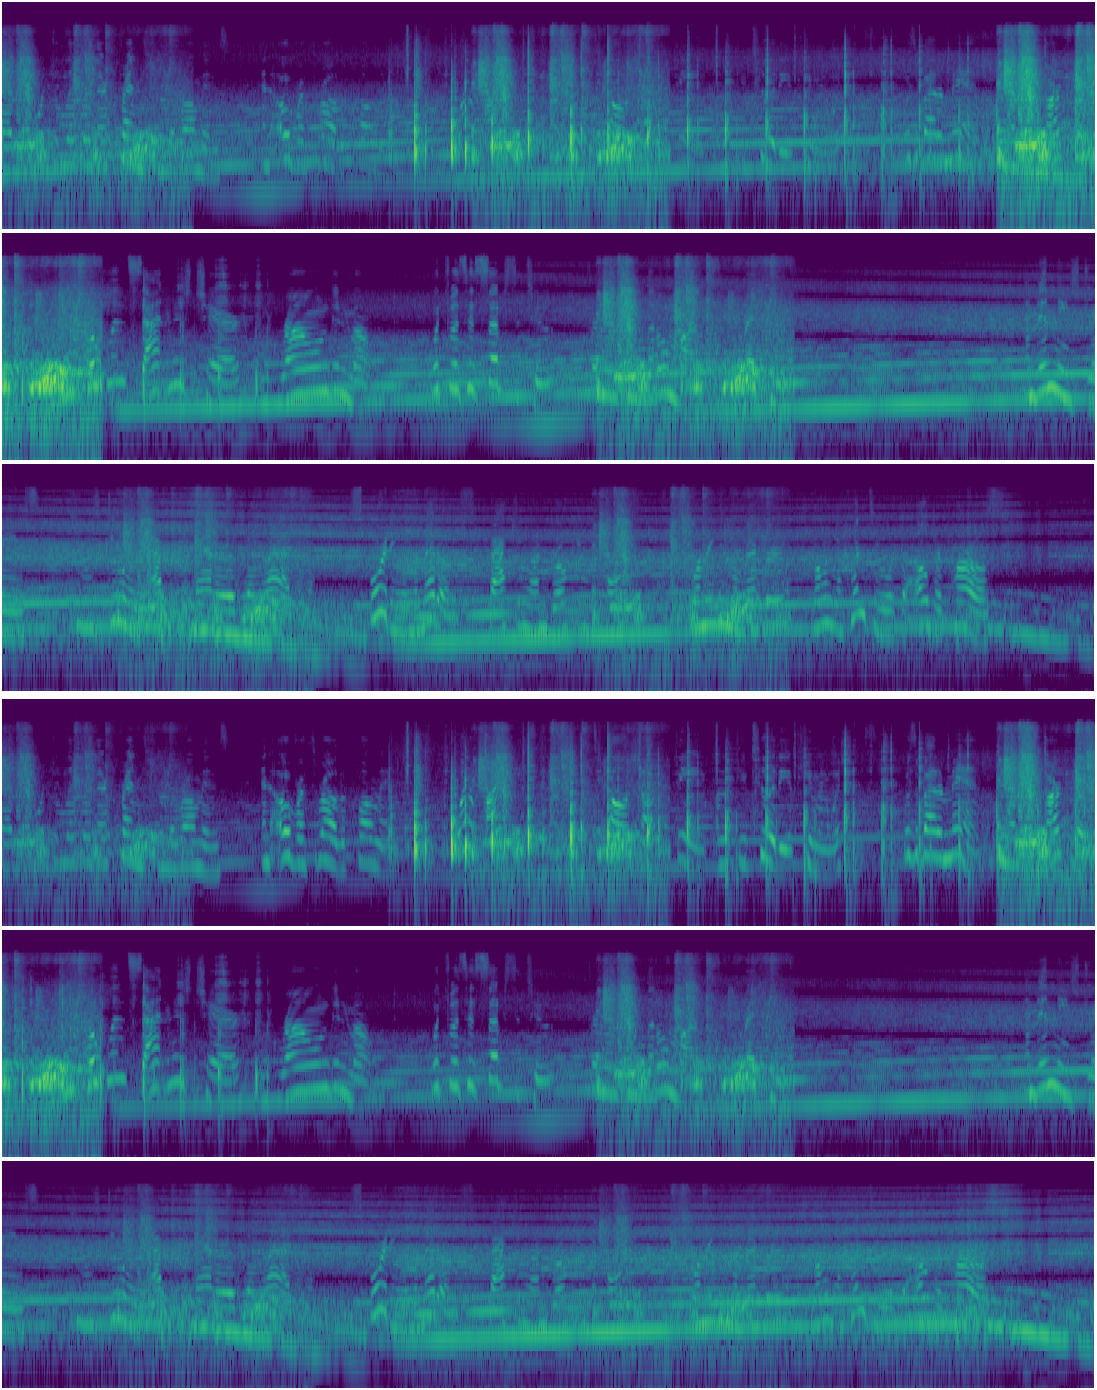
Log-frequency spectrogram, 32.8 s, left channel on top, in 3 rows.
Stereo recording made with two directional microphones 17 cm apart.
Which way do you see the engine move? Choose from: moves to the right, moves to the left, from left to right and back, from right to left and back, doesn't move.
moves to the right.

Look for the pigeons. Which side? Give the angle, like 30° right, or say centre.
20° left.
